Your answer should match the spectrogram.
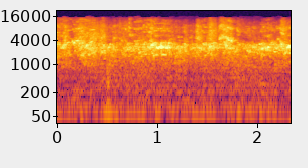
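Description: Many cage birds chirping and chattering together, a steady, dense twittering of overlapping short calls.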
